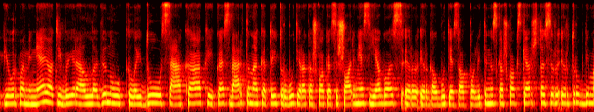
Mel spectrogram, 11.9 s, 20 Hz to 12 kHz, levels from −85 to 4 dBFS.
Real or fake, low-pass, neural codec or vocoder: real; 10.8 kHz; none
